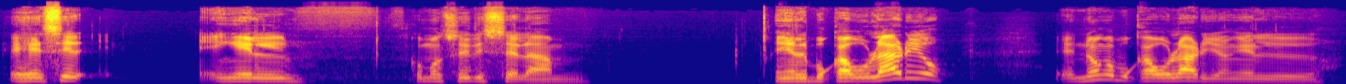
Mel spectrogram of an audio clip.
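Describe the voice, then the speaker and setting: High-voiced pastor teaching the Bible. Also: male voice, clear, resonant tone, no echo, studio quality. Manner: animated, asks listeners direct questions.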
